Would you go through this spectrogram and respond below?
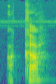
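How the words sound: It has an American-sounding pronunciation. The speaker calls it wrong. "Es como si yo fuera americano y estuviera tratando de decir acá en español"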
